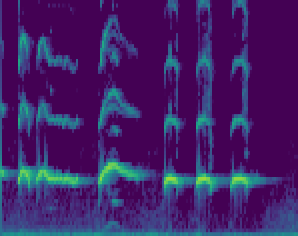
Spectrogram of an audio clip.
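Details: Orange-headed thrush, training song for fighter birds. Two long, pure whistles, then three short, loud whistled notes at an even pace.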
